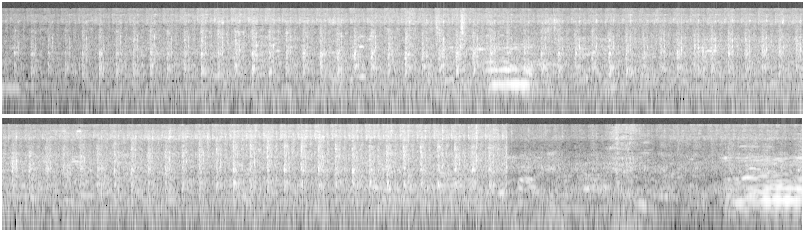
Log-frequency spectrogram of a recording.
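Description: A truck's diesel engine idling with a fast, even clatter.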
